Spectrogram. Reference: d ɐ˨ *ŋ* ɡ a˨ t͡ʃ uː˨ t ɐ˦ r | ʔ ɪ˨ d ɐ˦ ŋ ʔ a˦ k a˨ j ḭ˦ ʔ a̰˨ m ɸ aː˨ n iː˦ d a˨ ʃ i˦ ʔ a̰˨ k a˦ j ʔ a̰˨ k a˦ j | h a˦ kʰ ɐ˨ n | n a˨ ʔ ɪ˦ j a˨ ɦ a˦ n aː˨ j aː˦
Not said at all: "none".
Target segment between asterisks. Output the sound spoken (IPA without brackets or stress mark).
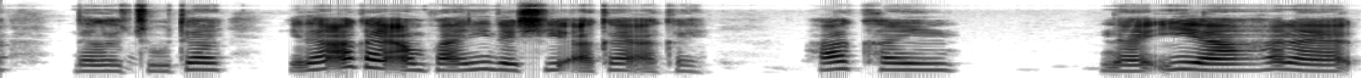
none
